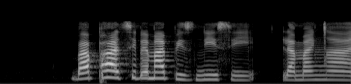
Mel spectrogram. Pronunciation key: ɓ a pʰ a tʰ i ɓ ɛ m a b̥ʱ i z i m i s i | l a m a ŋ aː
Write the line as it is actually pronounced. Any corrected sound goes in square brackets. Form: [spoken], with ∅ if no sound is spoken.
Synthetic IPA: ɓ a pʰ a tʰ i ɓ ɛ m a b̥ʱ i z i [n] i s i | l a m a [ŋ͡ǀ] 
